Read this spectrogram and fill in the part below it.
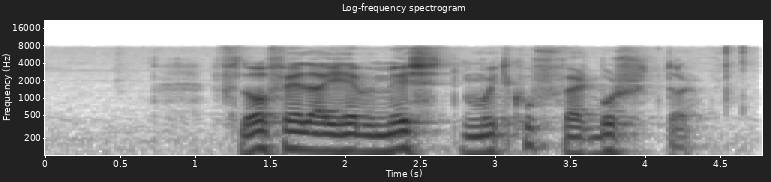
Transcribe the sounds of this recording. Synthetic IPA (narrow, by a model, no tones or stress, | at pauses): floːfeːlɑiheːʋəmeːst̪muːt̪kʰʊfæʈ̚bʊʃt̪ɔ̰ɾ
